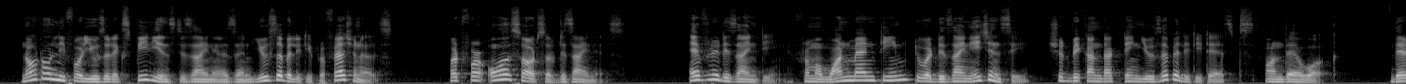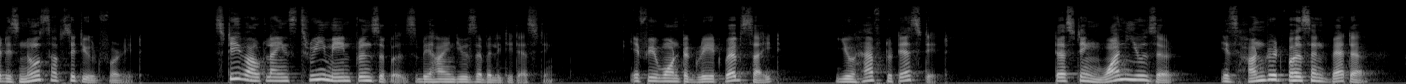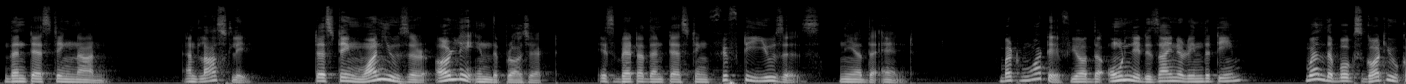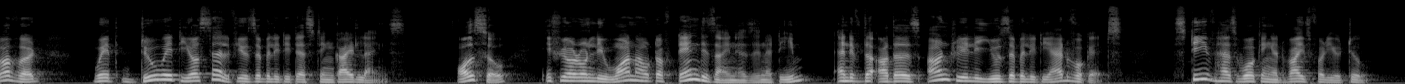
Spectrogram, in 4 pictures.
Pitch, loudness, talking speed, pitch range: 140 Hz, -24 LUFS, 145 wpm, 115-175 Hz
